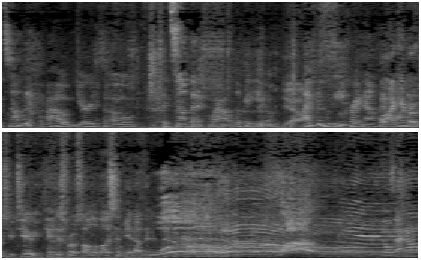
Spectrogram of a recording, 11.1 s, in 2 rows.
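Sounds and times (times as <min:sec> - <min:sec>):
speech: 0:00.0 - 0:08.8
crowd going whoa: 0:07.6 - 0:11.0.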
